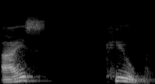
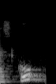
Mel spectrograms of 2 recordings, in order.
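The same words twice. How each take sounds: First: The s sound at the end of ice is clear. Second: The s sound at the end of ice is dropped. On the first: The speaker calls it right. "Nhớ xì một cái chữ này. S" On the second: The speaker calls it wrong. "đừng đọc là ice cube nha ... là không không chính xác"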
